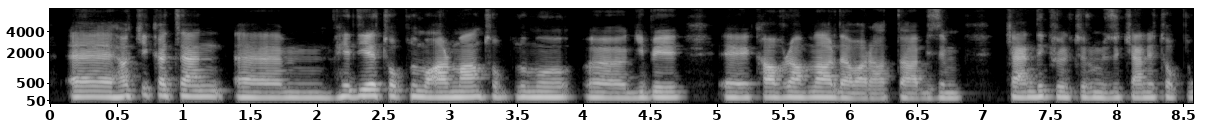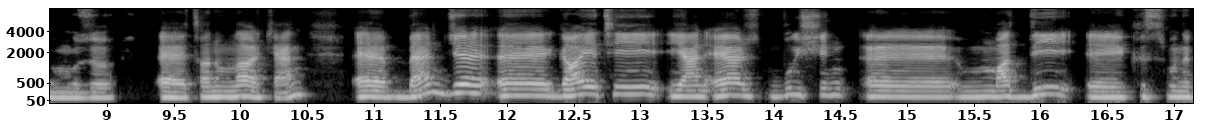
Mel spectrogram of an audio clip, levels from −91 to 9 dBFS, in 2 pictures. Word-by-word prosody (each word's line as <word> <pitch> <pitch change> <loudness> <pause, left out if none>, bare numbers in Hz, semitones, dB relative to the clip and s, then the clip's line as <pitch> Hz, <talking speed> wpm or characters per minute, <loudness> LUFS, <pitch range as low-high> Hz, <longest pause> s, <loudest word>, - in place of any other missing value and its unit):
eee, 135 0 +3
hakikaten, 145 -1 0
emm, 120 -1 -1
hediye 145 +4 +3
toplumu, 145 -3 -1
armağan 130 +1 +4
toplumu, 130 0 -1
eee, 120 -2 0
gibi, 125 +1 0 0.3
eee, 120 -1 0
kavramlar 125 0 +2
da 115 -2 0
var 110 -1 -1
hatta 110 +1 -4
bizim 115 +1 -6 0.3
kendi 130 +1 +1
kültürümüzü, 125 -2 -4
kendi 120 -1 -1
toplumumuzu, 120 -1 -4 0.3
eee, 120 -2 +3
tanımlarken. 135 +3 0 0.3
Eee, 140 0 +4
bence, 220 +7 +2
eee, 165 -1 +3
gayet 180 +6 +2
iyi 195 -2 -1
yani 145 -1 +2
eğer 160 -1 +2
bu 155 +6 -7
işin, 175 0 -6
eee, 135 -1 +1
maddi, 140 +6 -1
eee, 130 -1 +1
kısmını 130 0 -3
135 Hz, 120 wpm, -21 LUFS, 125-150 Hz, 0.3 s, armağan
